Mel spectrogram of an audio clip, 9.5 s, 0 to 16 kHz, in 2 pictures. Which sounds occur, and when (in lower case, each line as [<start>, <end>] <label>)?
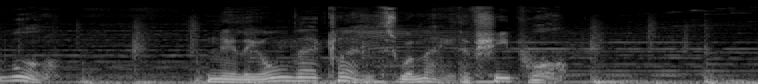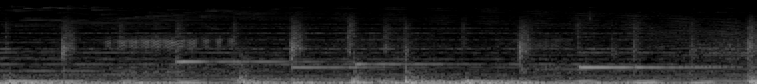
[0.00, 0.37] man speaking
[0.00, 9.45] music
[1.23, 3.49] man speaking
[2.17, 2.89] bleat
[5.34, 6.18] bleat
